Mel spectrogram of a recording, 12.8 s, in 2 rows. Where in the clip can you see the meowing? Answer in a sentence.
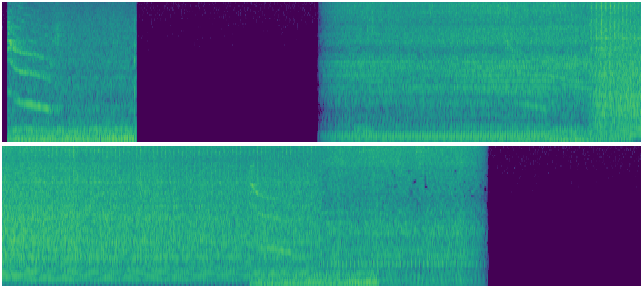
The meowing can be heard from 0.1 to 1.4 s, from 5.0 to 6.3 s and from 8.8 to 10.2 s.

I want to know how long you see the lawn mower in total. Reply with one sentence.
You can hear the lawn mower for 8 seconds altogether.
